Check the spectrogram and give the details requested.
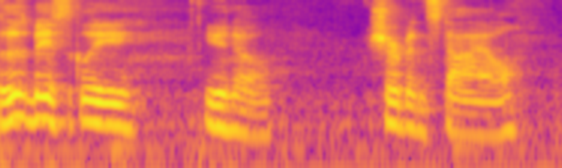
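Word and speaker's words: Șerban: is basically you know sherban style right why do I say sherban because it's it's Romanian it's spelled serban but like sherban I think is how it's pronounced he probably just goes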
